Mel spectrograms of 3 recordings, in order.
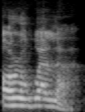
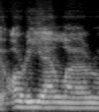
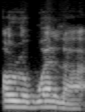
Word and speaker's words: Orihuela: maybe about a they can't pronounce it it's orella orella it's pronounced but uh you know people have a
